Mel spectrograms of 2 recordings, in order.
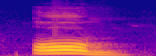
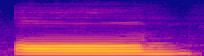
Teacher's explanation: ओम में आपकी आवाज ज्यादा निकलती है और देर तक निकलती है ना। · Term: प्लुत स्वर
